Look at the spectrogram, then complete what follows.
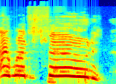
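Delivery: put-on play-acted, very high little-girl wail, "food" drawn out. Retelling a child heard over a baby monitor: imitating a little girl screaming. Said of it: "this little girl screaming, like".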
